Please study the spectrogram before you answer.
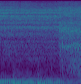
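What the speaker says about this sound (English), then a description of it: "we'll be turning our spray cans on" A short, loud burst of hissing spray from an aerosol spray can, continuous for under a second and growing brighter toward the end.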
